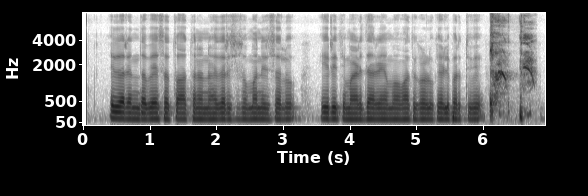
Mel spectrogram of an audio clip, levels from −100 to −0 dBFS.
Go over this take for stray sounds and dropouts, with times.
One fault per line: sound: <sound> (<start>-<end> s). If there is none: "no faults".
sound: cough (6.1-6.8 s)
